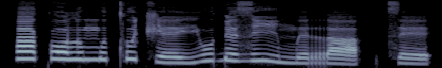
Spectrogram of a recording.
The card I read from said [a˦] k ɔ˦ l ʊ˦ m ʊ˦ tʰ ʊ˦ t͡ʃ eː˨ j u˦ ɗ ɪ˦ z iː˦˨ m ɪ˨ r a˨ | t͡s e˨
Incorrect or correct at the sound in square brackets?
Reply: correct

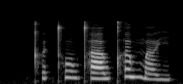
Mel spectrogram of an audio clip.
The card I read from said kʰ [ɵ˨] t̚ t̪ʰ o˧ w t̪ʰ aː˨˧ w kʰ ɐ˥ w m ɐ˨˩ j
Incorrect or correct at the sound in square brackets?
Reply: correct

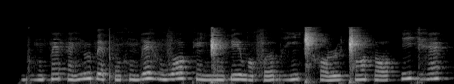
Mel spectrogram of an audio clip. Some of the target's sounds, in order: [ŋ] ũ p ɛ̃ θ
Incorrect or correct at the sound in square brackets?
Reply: incorrect: ɡʱ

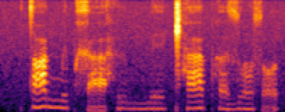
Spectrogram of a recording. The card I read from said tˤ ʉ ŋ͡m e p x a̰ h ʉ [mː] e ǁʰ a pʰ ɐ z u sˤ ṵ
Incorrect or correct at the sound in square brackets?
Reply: correct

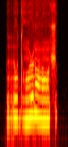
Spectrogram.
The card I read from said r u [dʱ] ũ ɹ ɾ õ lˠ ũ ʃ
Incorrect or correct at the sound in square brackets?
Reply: correct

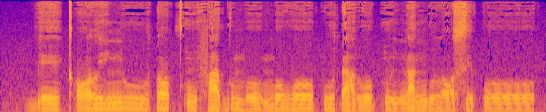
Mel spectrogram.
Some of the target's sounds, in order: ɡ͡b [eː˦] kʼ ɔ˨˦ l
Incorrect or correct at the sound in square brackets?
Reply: incorrect: eː˨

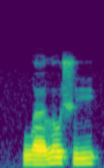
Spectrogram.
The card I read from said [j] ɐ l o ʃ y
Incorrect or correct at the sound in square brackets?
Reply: incorrect: w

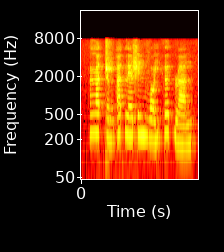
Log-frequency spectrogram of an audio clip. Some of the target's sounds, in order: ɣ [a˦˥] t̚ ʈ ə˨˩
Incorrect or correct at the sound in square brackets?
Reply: correct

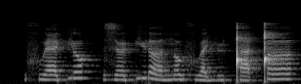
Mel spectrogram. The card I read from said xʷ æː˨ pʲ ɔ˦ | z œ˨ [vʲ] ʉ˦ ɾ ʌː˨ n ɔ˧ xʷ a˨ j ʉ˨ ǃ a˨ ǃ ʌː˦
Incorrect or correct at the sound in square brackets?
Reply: incorrect: pʲ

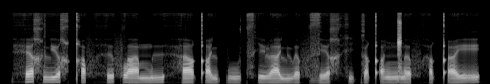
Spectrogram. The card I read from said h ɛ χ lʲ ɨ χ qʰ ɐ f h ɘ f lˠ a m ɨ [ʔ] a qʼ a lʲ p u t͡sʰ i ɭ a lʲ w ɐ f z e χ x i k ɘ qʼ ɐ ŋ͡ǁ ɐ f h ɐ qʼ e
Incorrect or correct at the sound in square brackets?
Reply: incorrect: h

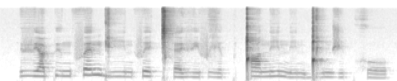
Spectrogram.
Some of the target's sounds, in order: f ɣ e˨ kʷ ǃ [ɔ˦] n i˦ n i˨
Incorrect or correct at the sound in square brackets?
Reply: incorrect: ɑ˦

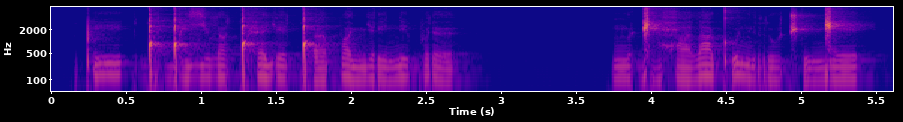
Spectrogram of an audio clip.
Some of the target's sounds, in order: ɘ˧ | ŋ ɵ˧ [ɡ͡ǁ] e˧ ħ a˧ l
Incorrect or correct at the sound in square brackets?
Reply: correct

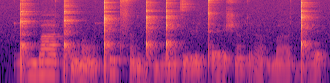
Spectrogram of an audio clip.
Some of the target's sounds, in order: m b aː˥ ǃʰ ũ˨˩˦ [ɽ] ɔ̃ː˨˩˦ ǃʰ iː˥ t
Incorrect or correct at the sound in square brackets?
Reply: correct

